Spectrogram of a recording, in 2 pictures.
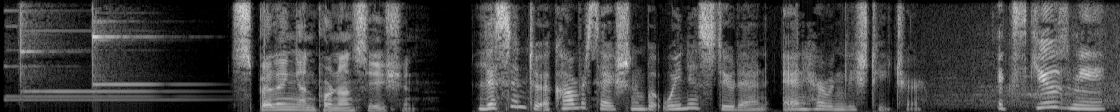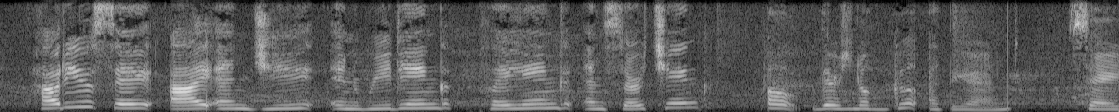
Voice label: english spelling and pronunciation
